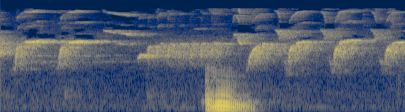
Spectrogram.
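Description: Many caged canaries chirping and singing together in a breeding room, a dense chorus of rapid high trills.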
